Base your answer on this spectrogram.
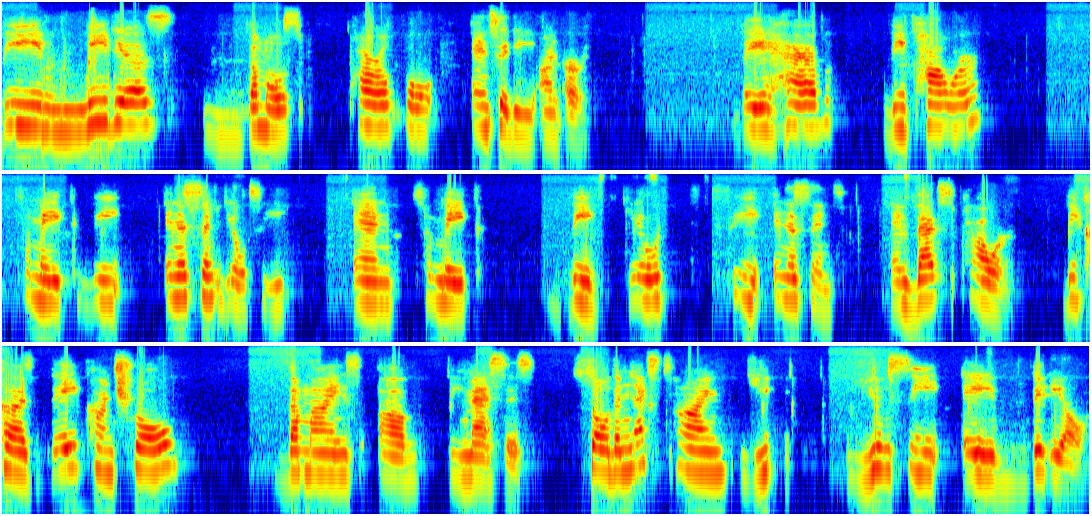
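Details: Adult woman with a self-reported speech impediment she calls a "quote unquote disability" and says listeners can hear; dysfluent, halting speech; speech impediment.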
